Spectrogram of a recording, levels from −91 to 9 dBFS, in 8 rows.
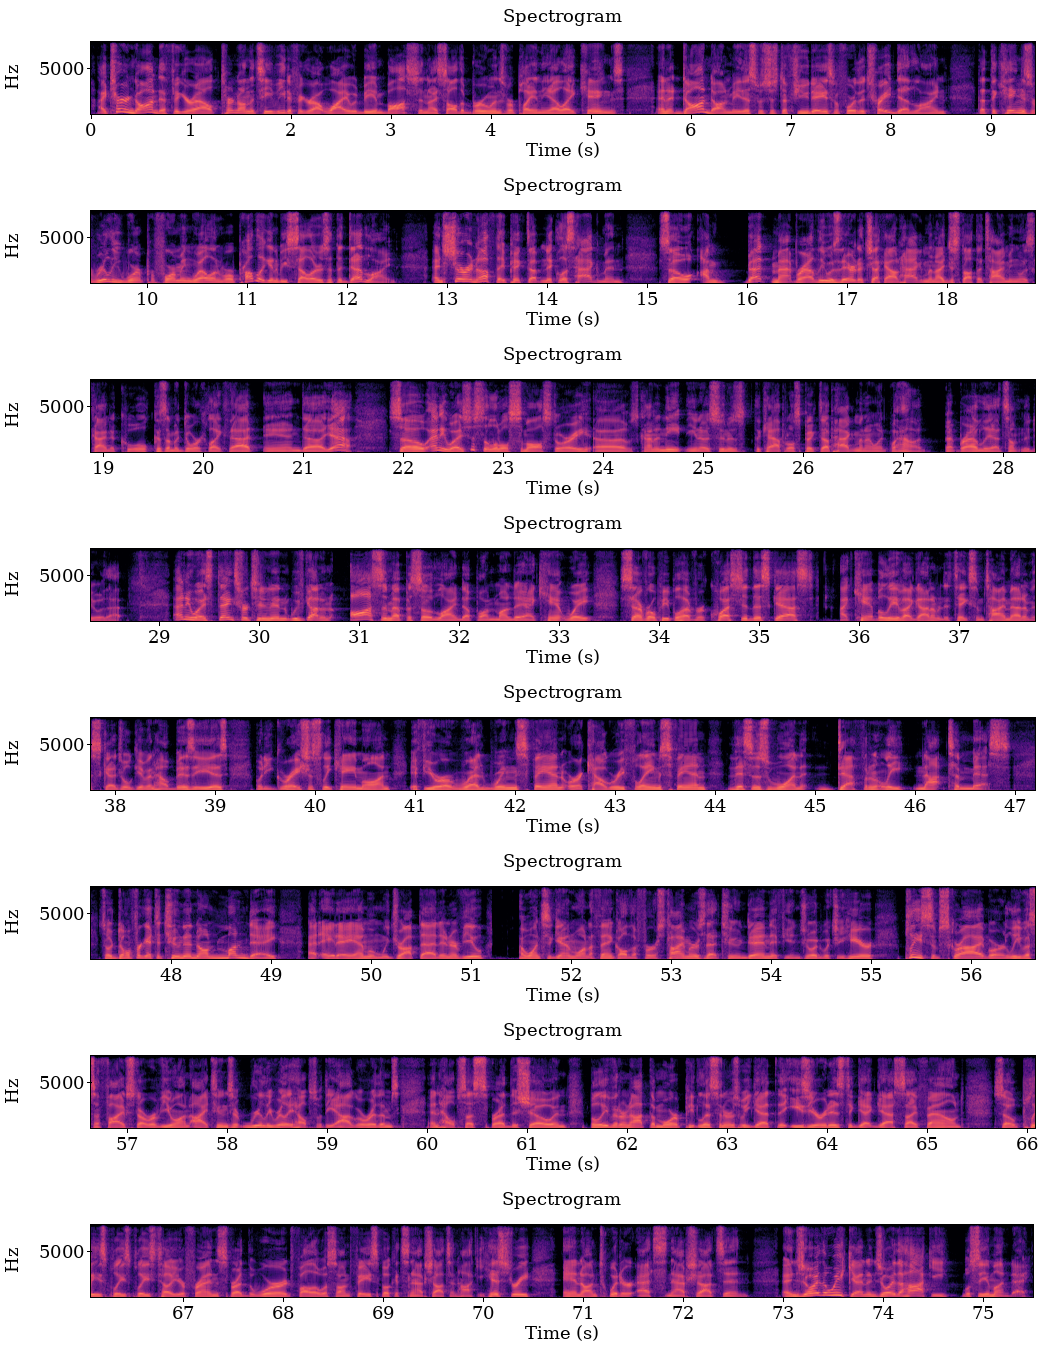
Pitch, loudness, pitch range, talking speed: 130 Hz, -24 LUFS, 115-150 Hz, 245 wpm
